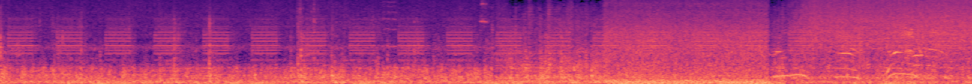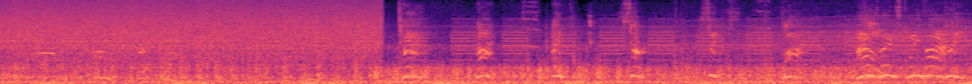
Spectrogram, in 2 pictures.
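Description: A submarine alarm beeps about twice a second. In the middle it is buried under a loud rush of spraying seawater flooding the compartment, and the beeping comes back near the end.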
